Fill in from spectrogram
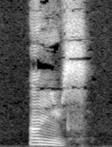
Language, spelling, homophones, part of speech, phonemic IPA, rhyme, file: French, ennuis, ennui, noun, /ɑ̃.nɥi/, -ɥi, LL-Q150 (fra)-ennuis.wav
- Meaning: plural of ennui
